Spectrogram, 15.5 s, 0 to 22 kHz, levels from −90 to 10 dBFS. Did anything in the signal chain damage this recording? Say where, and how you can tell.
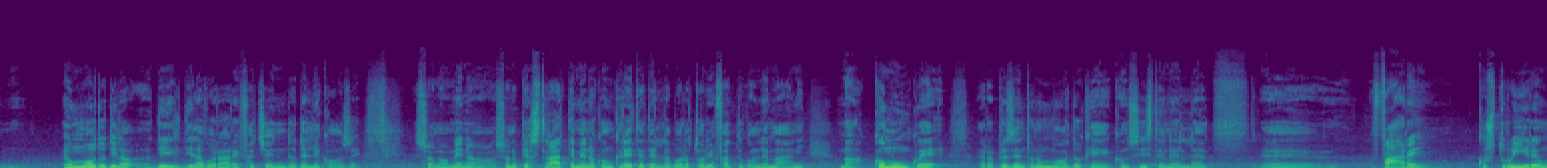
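No, nothing in the signal chain stood out as having damaged this audio when I listened to it.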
